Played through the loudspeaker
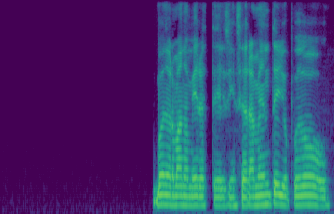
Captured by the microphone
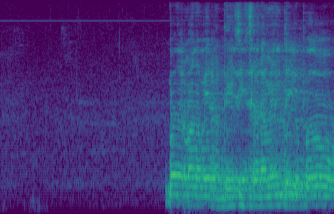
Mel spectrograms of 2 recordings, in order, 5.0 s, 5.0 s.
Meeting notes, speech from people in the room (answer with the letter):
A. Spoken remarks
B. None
A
